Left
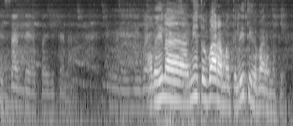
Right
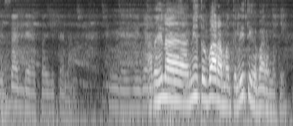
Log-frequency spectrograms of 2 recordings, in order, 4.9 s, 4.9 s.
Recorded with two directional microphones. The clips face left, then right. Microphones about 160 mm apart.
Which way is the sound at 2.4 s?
15° left (ahead or behind).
